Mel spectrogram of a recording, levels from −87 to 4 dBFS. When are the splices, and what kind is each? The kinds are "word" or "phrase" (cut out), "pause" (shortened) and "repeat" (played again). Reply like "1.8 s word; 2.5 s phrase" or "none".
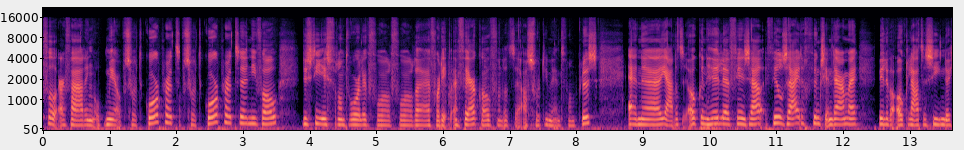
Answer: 2.0 s repeat; 5.2 s repeat; 6.1 s word; 7.8 s word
